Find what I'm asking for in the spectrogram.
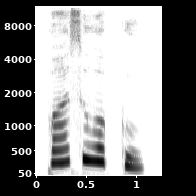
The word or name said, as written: ಪಾಸುವೊಕ್ಕು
